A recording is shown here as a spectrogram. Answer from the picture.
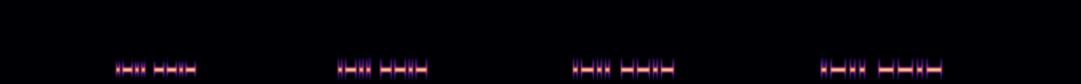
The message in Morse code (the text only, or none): LQ LQ LQ LQ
